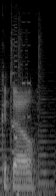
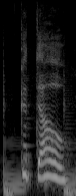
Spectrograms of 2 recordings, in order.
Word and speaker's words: Godot: That's not the only time T is silent in words.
